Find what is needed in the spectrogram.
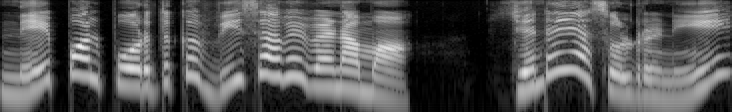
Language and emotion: Tamil, surprised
